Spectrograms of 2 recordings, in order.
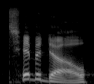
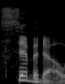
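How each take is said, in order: First: The name begins with a plain t sound. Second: The name begins with a th sound. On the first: The speaker calls it right. "even though the uh, there is an H involved" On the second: The speaker calls it wrong. "not Thibodeau"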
